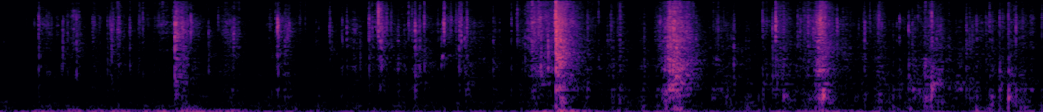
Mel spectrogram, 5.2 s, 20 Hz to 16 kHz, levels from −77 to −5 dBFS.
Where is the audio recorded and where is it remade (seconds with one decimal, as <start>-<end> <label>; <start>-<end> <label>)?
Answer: 0.0-2.4 recorded; 2.4-4.4 remade; 4.4-5.2 recorded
